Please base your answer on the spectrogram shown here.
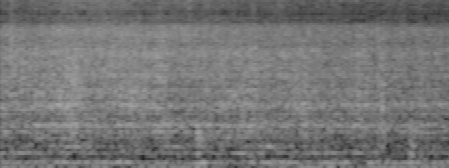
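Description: Ground masala stirred into a mutton curry cooking in a pot, giving a steady close sizzle and hiss with faint scraping, no voices over it.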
